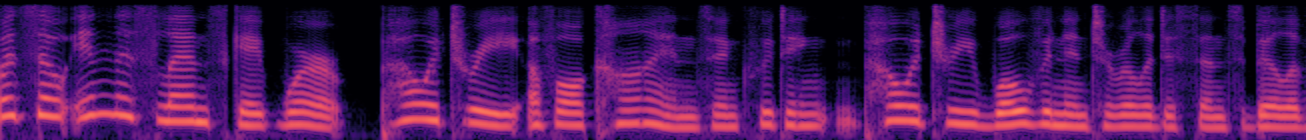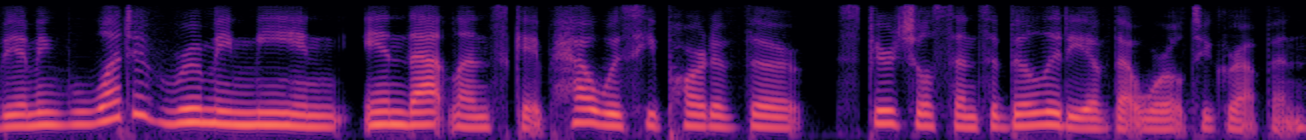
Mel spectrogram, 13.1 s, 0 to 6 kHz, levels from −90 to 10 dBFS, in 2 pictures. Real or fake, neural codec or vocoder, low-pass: fake; codec, 16 kHz, 0.2 kbps, FocalCodec; 5.4 kHz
